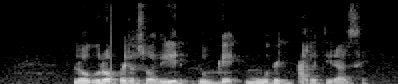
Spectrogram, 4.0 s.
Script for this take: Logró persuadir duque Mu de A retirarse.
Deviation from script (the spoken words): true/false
false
